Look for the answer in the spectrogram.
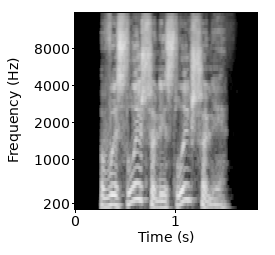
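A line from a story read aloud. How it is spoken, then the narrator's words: Impatient babble. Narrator (Russian): нетерпеливо пролепетала она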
